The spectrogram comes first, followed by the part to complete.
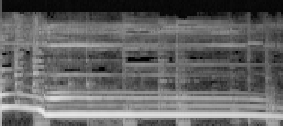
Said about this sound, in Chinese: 只要对着月亮，从肚子下方的呃丹田发力，呃，这样吼叫的话，呃，保证你全身舒畅。哦，我来示范一个。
